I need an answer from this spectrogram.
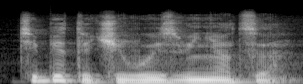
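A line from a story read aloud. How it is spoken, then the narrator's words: Sighing again. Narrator (Russian): снова вздохнула Алина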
